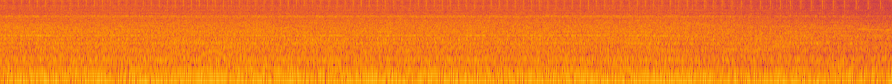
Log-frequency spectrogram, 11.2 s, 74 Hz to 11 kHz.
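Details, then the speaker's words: 2008 Range Rover, 169k miles, cold start in the morning: light, fairly regular tick through the steady hum at raised idle, continuing as rpm drops and fan turns on. "now the RPM just decreased. And I guess the fan turned on. And it's that tick, tick, tick, tick, tick."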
